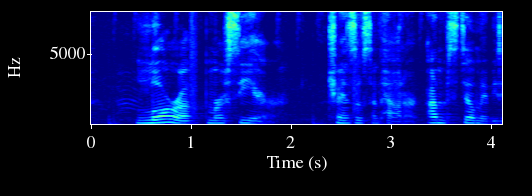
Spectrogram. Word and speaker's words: Mercier: up with using my translucent powder by L'Oreal Mercy Lake wait a minute I'm thinking of pronouncing her name wrong it's Laura Mercier translucent powder I'm still maybe saying it wrong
